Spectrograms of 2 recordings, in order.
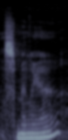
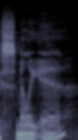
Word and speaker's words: sommelier: wrong, but a wine sommelier. It's pretty good. Sommelier. Yeah. Someone was telling me I'll just say smelly air, and I feel like that's really insulting.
